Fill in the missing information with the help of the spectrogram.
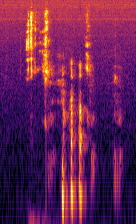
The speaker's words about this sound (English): I'm just munching on turtle chips waiting for John to do this.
